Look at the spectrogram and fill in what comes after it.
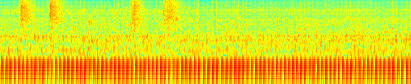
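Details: Yamaha X-Ride scooter after repair of heavy, sluggish running and harsh exhaust: even, steady putter of about four beats a second with no hunting or misfires; clean, stable idle.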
